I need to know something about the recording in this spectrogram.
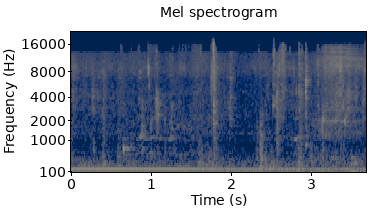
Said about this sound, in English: God damn, you heard those footsteps coming. What? I said, God damn, you heard those footsteps coming. boom, boom, boom.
